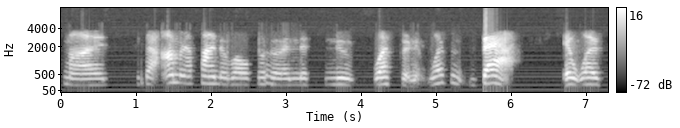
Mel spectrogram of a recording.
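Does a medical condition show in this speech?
Yes: cerebral palsy; cerebral palsy from birth, diagnosed at UCLA, crutches, spinal cord surgery C1 to C7, titanium neck; ongoing Botox for chronic pain, constant brain signals cause pain.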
